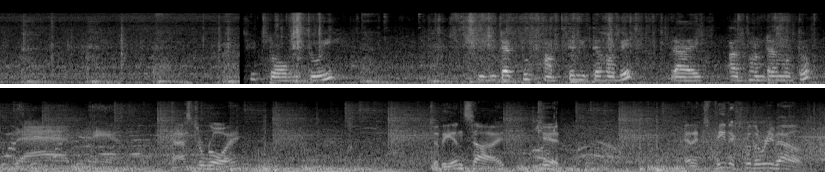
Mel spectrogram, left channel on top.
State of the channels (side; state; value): both; different; correlation 0.00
